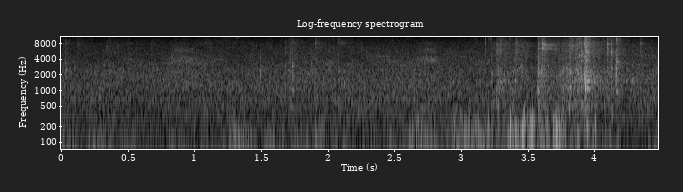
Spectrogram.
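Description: Wind rumbling on the microphone outdoors. Near the end, a child's bicycle rolls in over the dirt track with a scattered crunching from its tyres.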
